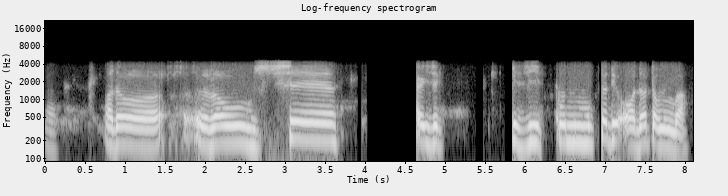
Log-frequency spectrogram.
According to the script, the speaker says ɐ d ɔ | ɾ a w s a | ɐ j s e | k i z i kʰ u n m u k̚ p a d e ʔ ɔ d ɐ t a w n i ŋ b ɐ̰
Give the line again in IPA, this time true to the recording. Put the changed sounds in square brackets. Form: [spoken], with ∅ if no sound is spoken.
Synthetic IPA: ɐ d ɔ | ɾ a w s [e] | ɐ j [z] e | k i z i [k] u n m u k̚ [t] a d [i] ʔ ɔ d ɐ t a w n i ŋ b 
